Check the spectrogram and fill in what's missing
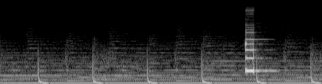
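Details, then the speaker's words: Portable oxygen concentrator for children's oxygen therapy being switched off by holding the power button: a single short, clear electronic beep over steady background music. "Aby wyłączyć koncentrator używamy tego samego przycisku."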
